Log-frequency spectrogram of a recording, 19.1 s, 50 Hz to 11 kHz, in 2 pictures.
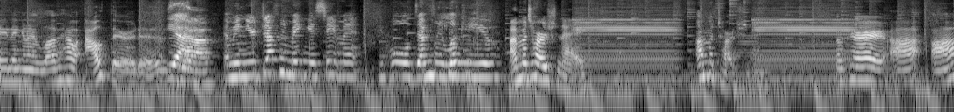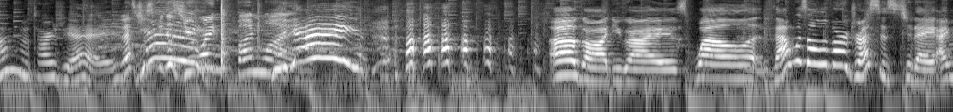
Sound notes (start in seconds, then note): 5.6 buzzer sound; 10.8 crowd cheers; 13.9 laughs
